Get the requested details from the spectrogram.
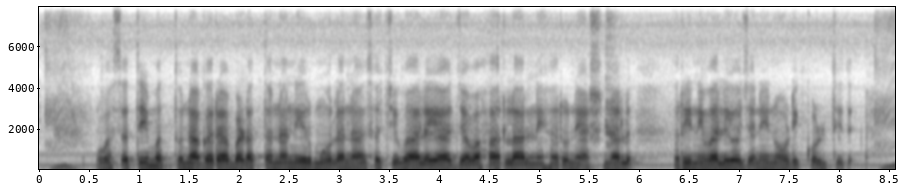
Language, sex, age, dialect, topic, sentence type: Kannada, female, 31-35, Mysore Kannada, banking, statement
